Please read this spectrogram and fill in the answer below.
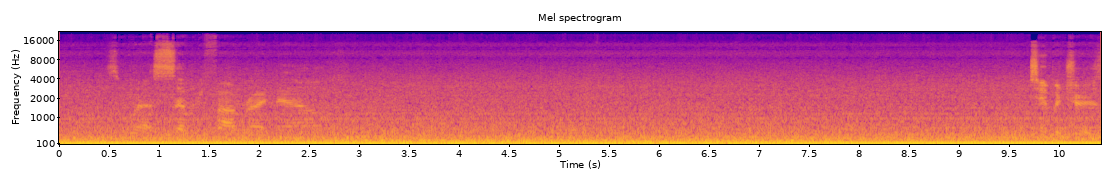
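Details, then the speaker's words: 1999 Honda CR-V B20 after rebuild for overheating and oil leaks, highway about 68 mph at 3,000 rpm: loud steady exhaust drone from aftermarket muffler, no knocks, surges or whines, temperature steady, no check engine light; normal cruise. "And the car is a little loud, if you guys can hear it when we're coming up, because the car does have a aftermarket muffler installed on it."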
